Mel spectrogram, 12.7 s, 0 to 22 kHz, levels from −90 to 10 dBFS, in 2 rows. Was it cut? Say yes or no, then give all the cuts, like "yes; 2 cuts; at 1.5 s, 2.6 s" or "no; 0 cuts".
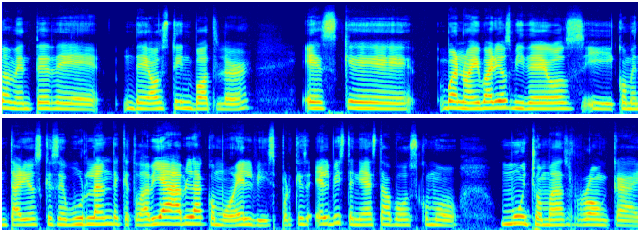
no; 0 cuts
